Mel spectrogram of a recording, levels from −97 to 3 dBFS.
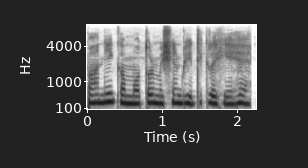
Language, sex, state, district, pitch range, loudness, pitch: Hindi, female, Arunachal Pradesh, Papum Pare, 215-240 Hz, -15 LUFS, 230 Hz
